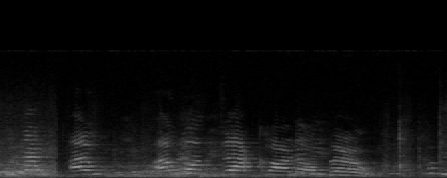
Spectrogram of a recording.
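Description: Young children talking in high voices, with no other sound standing out.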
